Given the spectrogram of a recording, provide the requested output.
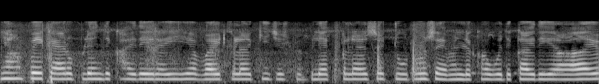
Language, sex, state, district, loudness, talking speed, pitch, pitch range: Hindi, female, Bihar, Kishanganj, -17 LUFS, 230 wpm, 245 Hz, 240-255 Hz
